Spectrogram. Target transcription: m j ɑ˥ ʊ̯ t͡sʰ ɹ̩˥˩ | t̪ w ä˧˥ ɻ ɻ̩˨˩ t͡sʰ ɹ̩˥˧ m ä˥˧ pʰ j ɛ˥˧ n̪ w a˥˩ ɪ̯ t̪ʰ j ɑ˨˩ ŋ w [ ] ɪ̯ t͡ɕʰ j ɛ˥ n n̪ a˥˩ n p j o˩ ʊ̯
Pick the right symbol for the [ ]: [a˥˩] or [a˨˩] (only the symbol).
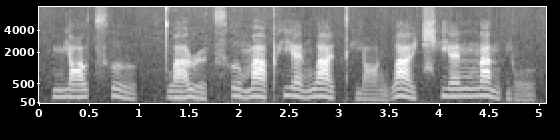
a˥˩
